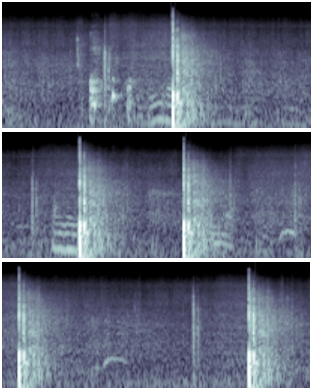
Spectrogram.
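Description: Fireworks burst with loud bangs that echo away, one after another.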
